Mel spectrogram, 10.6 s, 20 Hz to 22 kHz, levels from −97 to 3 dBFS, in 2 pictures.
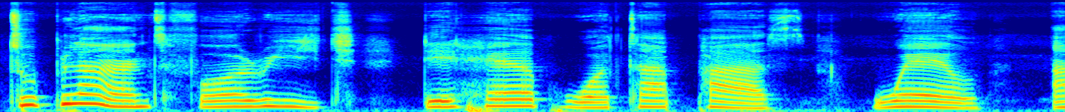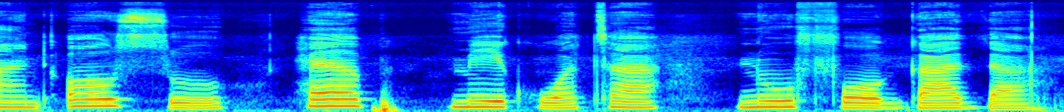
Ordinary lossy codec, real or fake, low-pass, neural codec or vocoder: none; real; none; none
